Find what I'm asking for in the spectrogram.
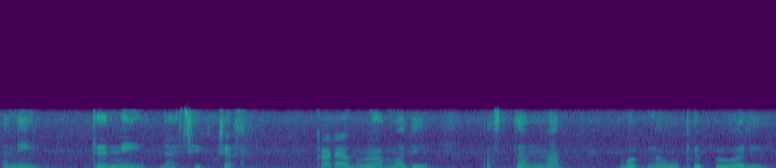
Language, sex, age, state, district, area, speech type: Marathi, female, 30-45, Maharashtra, Amravati, rural, spontaneous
